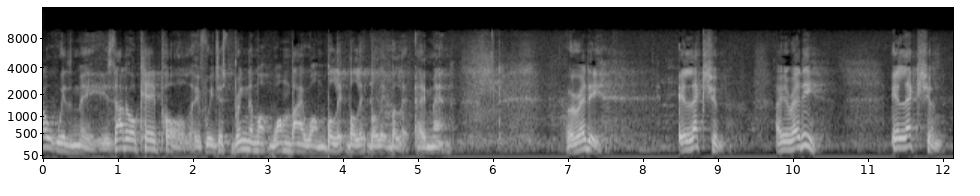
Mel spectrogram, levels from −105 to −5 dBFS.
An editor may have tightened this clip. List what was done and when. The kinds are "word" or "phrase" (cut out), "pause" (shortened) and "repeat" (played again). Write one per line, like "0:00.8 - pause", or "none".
none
